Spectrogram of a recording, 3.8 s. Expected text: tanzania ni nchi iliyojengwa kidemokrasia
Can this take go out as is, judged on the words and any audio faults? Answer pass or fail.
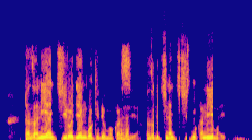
fail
